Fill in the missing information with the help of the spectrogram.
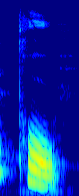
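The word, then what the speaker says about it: though: और नेक्स्ट देखिए, नेक्स्ट है थो। ठीक है, THOUS थो है। इसमें भी लास्ट में जी एच है तो वो साइलेंट हो गया है।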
